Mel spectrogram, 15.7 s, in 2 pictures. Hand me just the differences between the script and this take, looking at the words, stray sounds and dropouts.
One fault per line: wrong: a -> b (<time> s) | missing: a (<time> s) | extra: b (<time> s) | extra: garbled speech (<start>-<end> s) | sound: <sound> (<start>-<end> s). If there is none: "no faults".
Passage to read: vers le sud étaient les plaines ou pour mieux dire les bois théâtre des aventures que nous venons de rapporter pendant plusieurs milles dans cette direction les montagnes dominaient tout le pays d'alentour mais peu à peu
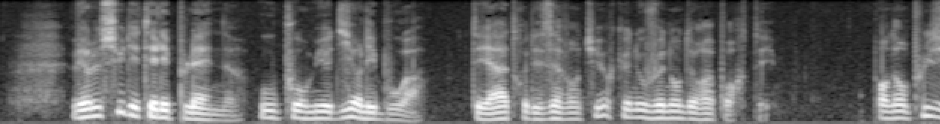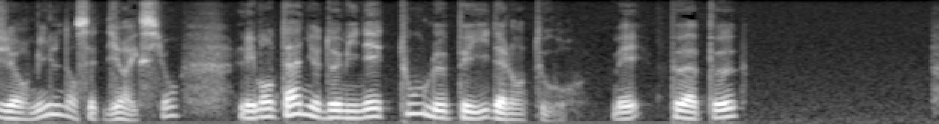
no faults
